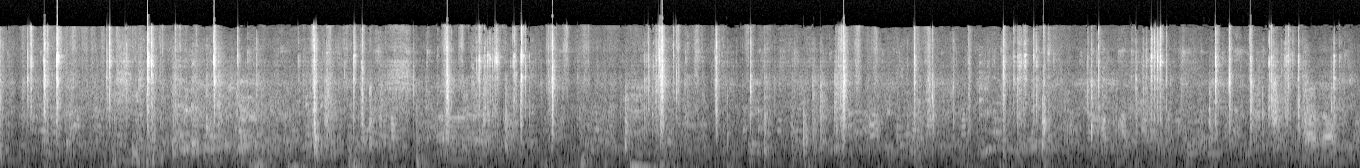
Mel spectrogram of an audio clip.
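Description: Poker chips clicking against each other as players handle their stacks, in irregular sharp clicks that come in quick clusters, over faint background talk.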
